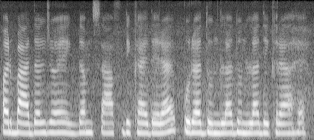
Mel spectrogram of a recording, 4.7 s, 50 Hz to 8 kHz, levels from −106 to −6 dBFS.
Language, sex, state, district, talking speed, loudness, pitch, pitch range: Hindi, female, Gujarat, Valsad, 205 wpm, -15 LUFS, 210 Hz, 205-215 Hz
